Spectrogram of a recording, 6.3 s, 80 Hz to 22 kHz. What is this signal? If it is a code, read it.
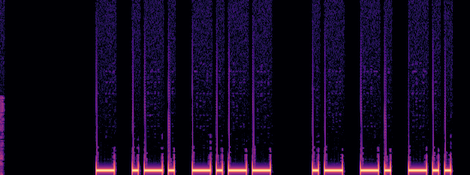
Morse code, heard as a keyed tone, about 15 wpm, 700 Hz. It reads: TRY AND
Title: Sentences from Top 1200 Words 15wpm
